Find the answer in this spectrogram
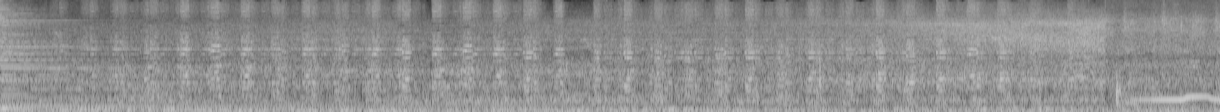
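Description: Pickup truck driving along a street, with steady engine and tyre noise. Near the end it gives way to a deeper rumble.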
